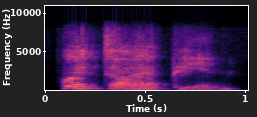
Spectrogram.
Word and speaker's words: Quetiapine: I do Google how to pronounce it. Quetiapine is how it says.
